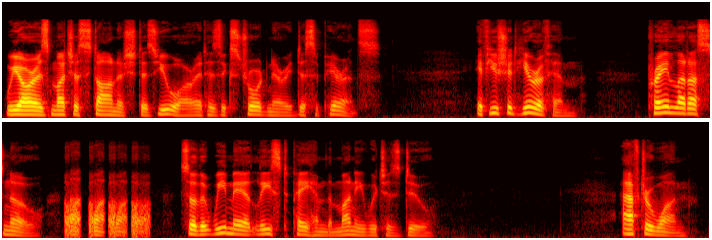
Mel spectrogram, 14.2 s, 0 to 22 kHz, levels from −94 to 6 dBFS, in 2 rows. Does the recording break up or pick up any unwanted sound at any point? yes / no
yes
